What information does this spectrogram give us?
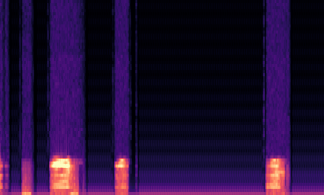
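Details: Zebra finch in daily life: three short, faint, nasal calls, each a stacked harmonic note, spaced irregularly over a few seconds, with near silence between them.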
